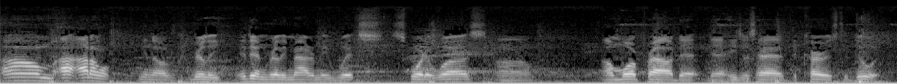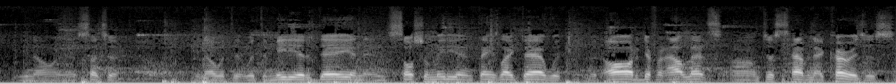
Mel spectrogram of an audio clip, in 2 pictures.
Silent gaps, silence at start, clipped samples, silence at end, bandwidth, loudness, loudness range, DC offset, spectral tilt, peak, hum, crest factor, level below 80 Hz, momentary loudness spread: none; 0 s; under 0.1%; 0 s; 16.5 kHz; -20 LUFS; 4 LU; 20%; -6 dB/octave; 0 dBFS; none; 18 dB; -32 dBFS; 13 LU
